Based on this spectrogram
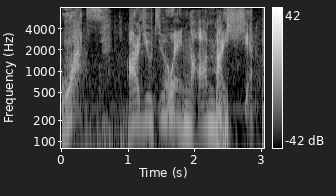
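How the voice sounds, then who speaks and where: A shrill, put-on character voice. Clear background noise runs underneath. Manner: angry, confronting.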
